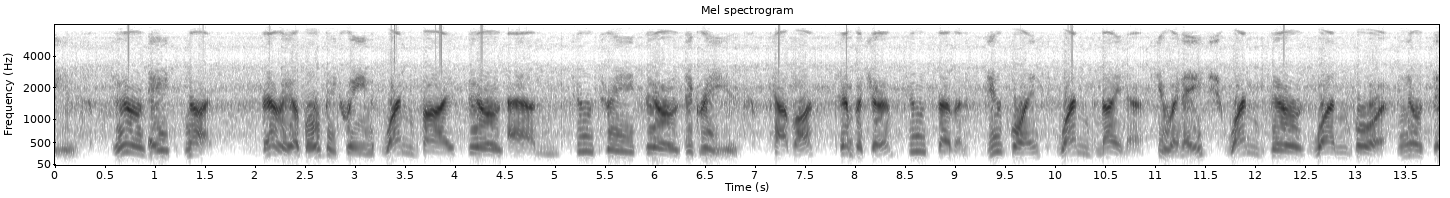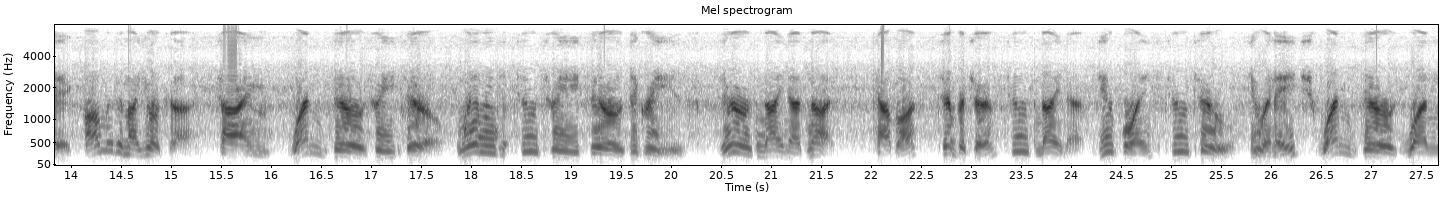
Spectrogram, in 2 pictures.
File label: Volmet Barcelona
